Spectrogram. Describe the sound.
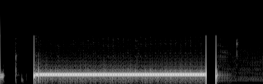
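A telephone tone sounds while a call is being transferred: one steady, mid-pitched continuous tone holds for about 1.7 seconds. It then cuts off and two sharp clicks follow.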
